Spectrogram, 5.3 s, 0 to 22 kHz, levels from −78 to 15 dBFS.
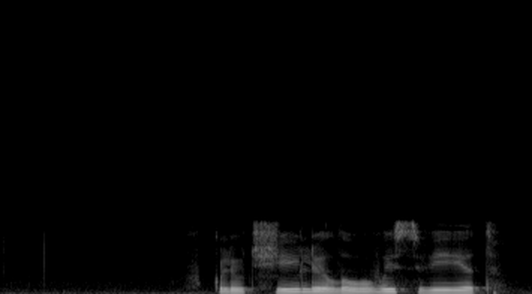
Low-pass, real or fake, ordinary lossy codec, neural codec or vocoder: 5.4 kHz; real; AAC, 48 kbps; none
